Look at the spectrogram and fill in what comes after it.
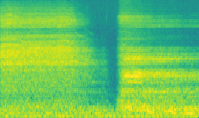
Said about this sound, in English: Right now, lately, I have been feeling fear and anxiety, and breathe through it.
